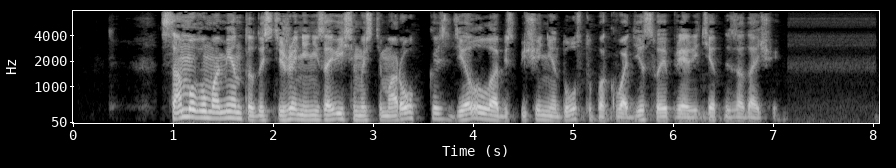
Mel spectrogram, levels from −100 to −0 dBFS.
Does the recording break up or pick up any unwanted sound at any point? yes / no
no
